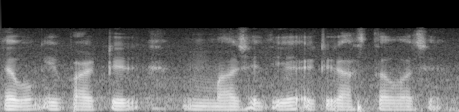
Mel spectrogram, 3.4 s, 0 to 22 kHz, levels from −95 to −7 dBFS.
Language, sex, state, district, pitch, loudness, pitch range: Bengali, male, Tripura, South Tripura, 110 Hz, -19 LUFS, 105-115 Hz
